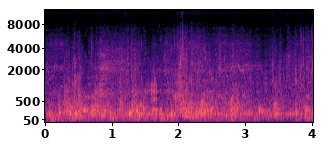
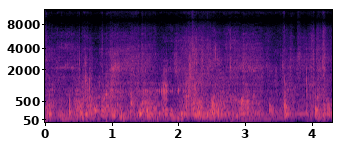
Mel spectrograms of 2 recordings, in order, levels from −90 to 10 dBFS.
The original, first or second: first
